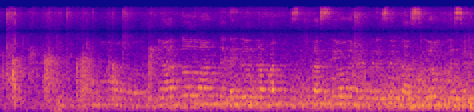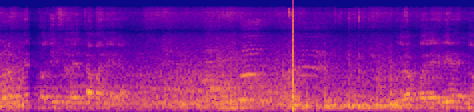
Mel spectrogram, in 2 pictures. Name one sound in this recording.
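A group of children sing together nearby.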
